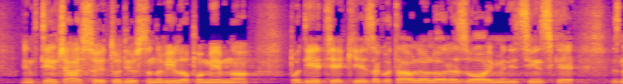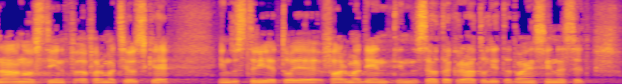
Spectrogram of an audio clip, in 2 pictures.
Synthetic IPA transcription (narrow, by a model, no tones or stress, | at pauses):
inwt̪emt͡ʃaːsujɛt̪uːd̪iwst̪anɔʋilɔpɔmembnɔpɔd̪jeːt̪jɛkijɛzaɡɔt̪aːwlalɔɾazʋɔjmɛd̪it̪sinskɛ | znanɔst̪iːnfaɾmat̪sewt̪skɛ | ind̪ust̪ɾiːjɛt̪oːjɛfaɾmad̪ent̪inwsɛwt̪akɾat̪ɔleːt̪ad̪ʋaːinsemd̪ɛsɛt̪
